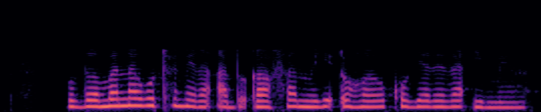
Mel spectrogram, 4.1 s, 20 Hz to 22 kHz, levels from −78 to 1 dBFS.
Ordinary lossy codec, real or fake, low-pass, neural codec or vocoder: AAC, 32 kbps; fake; 3.6 kHz; codec, 24 kHz, 0.9 kbps, WavTokenizer, medium speech release version 2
